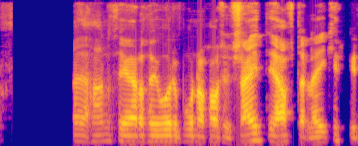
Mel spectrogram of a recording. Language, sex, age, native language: Icelandic, male, 50-59, Icelandic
